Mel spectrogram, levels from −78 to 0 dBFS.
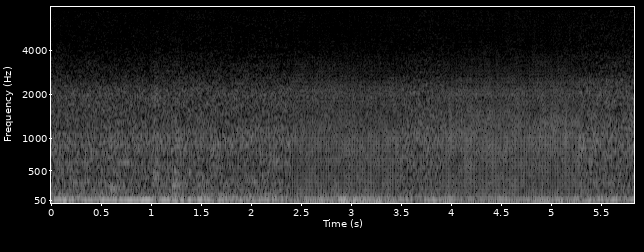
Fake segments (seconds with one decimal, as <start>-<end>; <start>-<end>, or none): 2.4-3.5; 3.9-5.3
